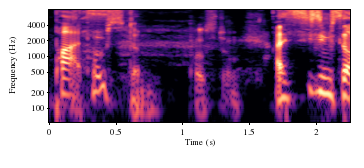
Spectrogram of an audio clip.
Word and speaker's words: Postum: A whole conversation based around the spreading of lies, and you pronounced it wrong, and now we all think it's called Potsum.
